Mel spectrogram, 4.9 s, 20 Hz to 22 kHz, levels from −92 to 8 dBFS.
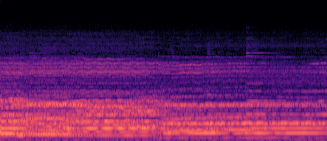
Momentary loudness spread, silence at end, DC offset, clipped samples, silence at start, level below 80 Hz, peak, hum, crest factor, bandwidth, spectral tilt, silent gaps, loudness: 4 LU; 0 s; under 0.1%; under 0.1%; 0 s; -56 dBFS; -8 dBFS; none; 14 dB; 7.8 kHz; -7.5 dB/octave; none; -23 LUFS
